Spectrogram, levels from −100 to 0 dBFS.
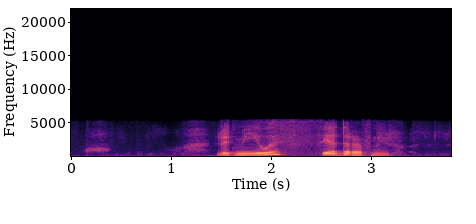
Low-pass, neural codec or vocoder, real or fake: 5.4 kHz; codec, 16 kHz, 0.5 kbps, X-Codec, HuBERT features, trained on LibriSpeech; fake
